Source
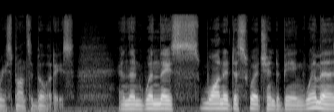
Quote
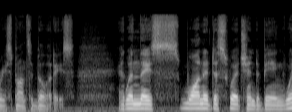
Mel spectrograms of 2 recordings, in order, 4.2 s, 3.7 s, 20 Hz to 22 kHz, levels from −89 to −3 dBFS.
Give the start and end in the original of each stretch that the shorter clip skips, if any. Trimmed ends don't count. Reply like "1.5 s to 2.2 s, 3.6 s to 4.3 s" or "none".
1.6 s to 1.8 s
